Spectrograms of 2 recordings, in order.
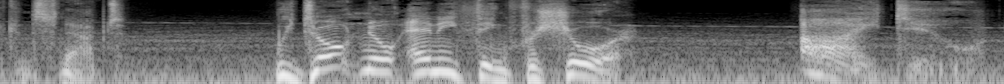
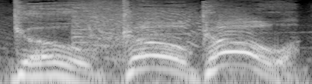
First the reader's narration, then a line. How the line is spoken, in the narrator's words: Voss shouted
